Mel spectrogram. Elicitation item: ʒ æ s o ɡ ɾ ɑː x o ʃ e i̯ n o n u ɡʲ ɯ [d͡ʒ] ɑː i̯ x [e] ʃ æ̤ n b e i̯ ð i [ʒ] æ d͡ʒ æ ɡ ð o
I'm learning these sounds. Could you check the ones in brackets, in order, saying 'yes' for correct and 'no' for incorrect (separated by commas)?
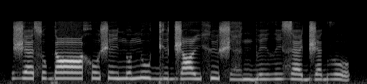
yes, no, no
